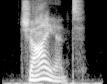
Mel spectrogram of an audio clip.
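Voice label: "giant", British English; gcompris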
